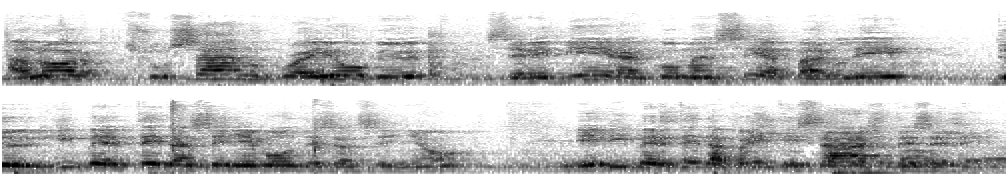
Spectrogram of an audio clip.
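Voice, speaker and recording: A man's high-pitched voice with an Italian accent, very slow and with lively intonation, amid audible room echo and noticeable background noise. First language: Italian (speaking French). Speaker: union delegate. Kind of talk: conference talk. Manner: slow, deliberate; halting.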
